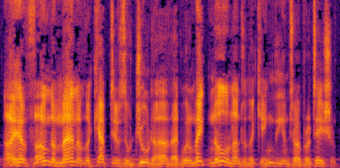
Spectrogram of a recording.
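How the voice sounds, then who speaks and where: An ancient royal officer in a Bible drama, announcing formally to his king. His pitch is medium, with faint music behind. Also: expressive, brisk, fairly bright tone. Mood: eager, formal. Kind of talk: dramatized scripture reading.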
